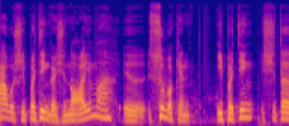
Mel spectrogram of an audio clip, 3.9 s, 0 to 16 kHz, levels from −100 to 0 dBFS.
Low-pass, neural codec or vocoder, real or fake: 14.4 kHz; vocoder, 44.1 kHz, 128 mel bands every 256 samples, BigVGAN v2; fake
